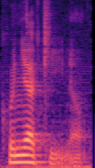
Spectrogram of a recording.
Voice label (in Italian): "cognacchino", crespinese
